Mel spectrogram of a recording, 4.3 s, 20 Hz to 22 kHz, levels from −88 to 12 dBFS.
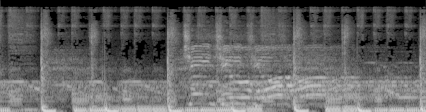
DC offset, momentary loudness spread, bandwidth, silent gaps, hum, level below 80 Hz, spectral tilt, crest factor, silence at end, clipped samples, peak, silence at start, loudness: under 0.1%; 4 LU; 17 kHz; none; none; -14 dBFS; -5 dB/octave; 10 dB; 0 s; under 0.1%; 0 dBFS; 0 s; -13 LUFS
